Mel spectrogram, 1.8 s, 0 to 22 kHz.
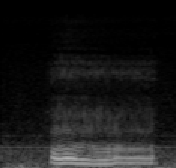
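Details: A pet Beagle in Hokkaido, Japan, born June 2020, snores while asleep against the back of an older female Shiba Inu; one low, droning, voiced snore lasting about a second in a quiet room.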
